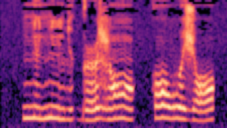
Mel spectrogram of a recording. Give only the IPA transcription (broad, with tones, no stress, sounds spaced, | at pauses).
ɲ ə̃˦˨ ɲ ĩ˦˨ ʎ ə˩˥ ɡ ə˞˨˩˦ ɮ ɔ̃˧˥˧ | k ɔ˧˥˧ β ə˦˨ ʒ ɔ˨˩˦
